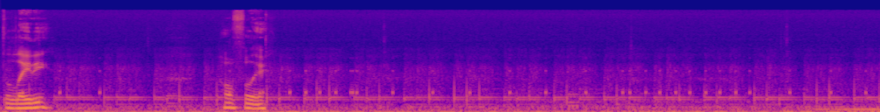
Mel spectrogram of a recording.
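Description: Simple electronic arcade game music plays in a steady, repeating beeping pattern.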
